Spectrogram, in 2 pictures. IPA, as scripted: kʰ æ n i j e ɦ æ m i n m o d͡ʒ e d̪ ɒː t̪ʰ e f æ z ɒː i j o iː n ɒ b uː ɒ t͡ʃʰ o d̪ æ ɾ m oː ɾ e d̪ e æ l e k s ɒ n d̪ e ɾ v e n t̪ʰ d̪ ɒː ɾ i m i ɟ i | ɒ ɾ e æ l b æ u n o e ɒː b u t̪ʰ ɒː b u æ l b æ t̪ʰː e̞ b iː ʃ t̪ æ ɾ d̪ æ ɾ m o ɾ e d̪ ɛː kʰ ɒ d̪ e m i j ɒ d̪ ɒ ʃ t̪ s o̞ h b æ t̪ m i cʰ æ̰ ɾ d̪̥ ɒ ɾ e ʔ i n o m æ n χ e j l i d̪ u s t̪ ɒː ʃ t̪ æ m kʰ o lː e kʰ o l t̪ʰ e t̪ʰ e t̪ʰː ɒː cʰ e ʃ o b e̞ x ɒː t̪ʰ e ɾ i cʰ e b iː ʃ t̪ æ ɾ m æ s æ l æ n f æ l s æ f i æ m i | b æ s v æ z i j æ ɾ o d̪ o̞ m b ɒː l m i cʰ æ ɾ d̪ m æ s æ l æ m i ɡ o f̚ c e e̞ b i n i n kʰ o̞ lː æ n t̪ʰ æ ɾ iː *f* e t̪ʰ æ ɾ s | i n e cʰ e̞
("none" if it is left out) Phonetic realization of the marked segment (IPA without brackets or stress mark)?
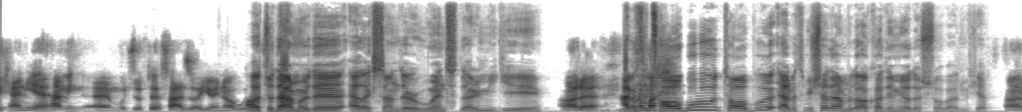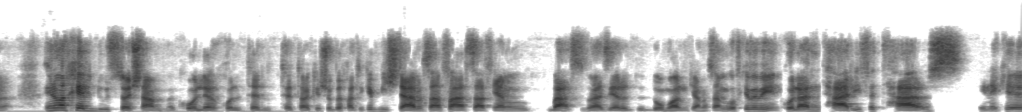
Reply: f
